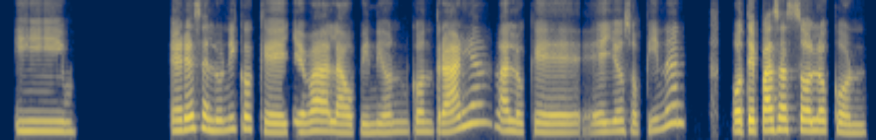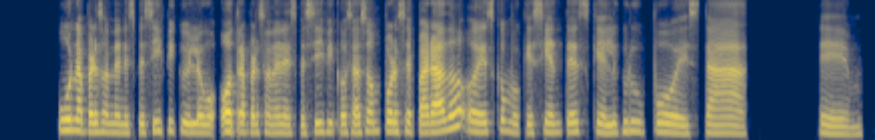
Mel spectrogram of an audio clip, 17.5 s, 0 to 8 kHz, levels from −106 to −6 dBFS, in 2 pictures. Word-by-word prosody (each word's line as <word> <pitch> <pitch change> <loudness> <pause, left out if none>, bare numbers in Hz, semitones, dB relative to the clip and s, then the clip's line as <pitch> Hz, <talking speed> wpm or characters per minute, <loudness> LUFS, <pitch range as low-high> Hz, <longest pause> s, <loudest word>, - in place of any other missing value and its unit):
¿Y 210 0 -3 1.0
eres 245 +5 +3
el 235 -5 +1
único 250 +3 -1
que 185 -3 0
lleva 210 +2 +2
la 185 -3 +1
opinión 185 +2 -6
contraria 205 - +2 0.2
a 215 -5 +3
lo 200 -2 -2
que 185 -1 -2
ellos 200 +3 -4
opinan? 260 - -4 0.5
¿O 215 +1 +5
te 220 0 +6
pasas 235 +1 +6
solo 220 -1 +3
con 180 -2 -3 0.7
una 225 -1 +3
persona 195 -1 +1
en 180 - -3
específico, 195 +4 -5
y 185 - +1
luego 180 -1 0
otra 195 -2 +4
persona 180 0 -2
en 180 - -1
específico? 180 +3 -4
O 180 - -1
sea, 180 -1 0
¿son 205 0 -2
por 205 -1 +2
separado, 195 - +4
o 205 - 0
es 195 0 0
como 205 -6 -6
que 175 0 -6
sientes 195 +1 -4
que 190 -2 -3
el 175 +1 -1
grupo 195 -2 -3
está, 170 -1 -1 0.7
em, 155 -3 -5
195 Hz, 150 wpm, -22 LUFS, 180-215 Hz, 1.0 s, te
